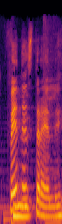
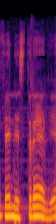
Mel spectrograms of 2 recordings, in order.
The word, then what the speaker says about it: Fenestrelle: Nada mais se trata do que do Forte de Finestrelle. Fenestrelle. – Fenestrelle, é. é. Forte de Fenestrelle.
